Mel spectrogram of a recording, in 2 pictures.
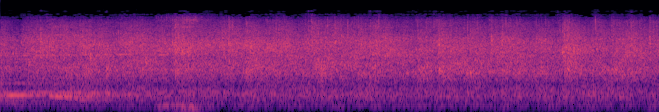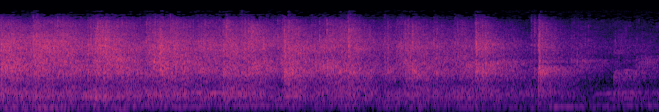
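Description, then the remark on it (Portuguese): An audience gives applause to Jesus, a dense, continuous wash of clapping that holds at a fairly loud, even level for several seconds before easing slightly at the end. “E crê, começa a crer, e dê um aplauso a Jesus por isso.”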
